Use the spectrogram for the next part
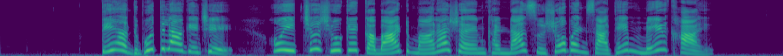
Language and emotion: Gujarati, happy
